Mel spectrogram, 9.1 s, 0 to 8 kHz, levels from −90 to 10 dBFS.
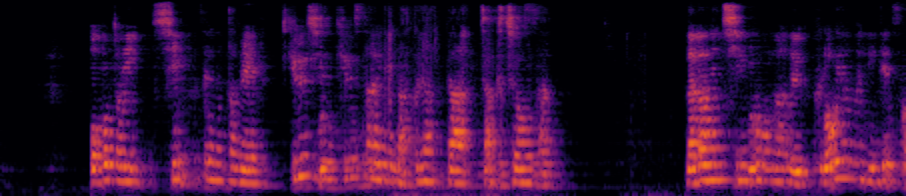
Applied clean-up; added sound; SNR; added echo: neural mask model DeepFilterNet 3.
